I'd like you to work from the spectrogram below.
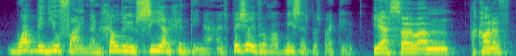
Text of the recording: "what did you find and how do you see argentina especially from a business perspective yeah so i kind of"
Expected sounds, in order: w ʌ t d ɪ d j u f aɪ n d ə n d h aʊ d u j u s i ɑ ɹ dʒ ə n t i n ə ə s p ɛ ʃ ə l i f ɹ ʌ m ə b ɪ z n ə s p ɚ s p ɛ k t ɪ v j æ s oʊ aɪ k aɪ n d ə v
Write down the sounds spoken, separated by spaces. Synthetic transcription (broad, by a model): w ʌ t d ɪ d j u f aɪ n d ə n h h aʊ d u j u s i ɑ ɹ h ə n t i n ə ə s p ɛ ʃ ə l i f ɹ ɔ m ə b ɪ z n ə s p ɚ s p ɛ k t ɪ v j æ s oʊ aɪ k aɪ n d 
